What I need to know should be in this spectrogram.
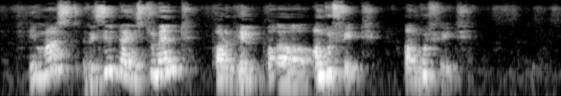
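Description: An elderly man speaks clearly and firmly, close by.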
